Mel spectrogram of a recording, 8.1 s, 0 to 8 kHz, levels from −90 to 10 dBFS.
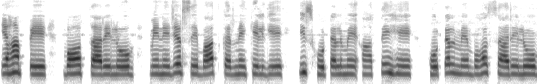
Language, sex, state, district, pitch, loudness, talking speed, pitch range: Hindi, female, Bihar, Saran, 250 Hz, -19 LUFS, 165 wpm, 245-270 Hz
